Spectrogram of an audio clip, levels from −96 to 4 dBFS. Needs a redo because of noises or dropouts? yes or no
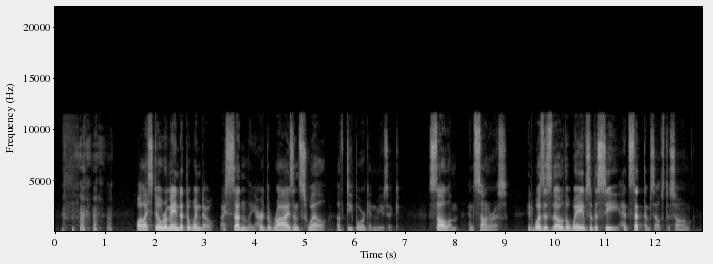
yes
